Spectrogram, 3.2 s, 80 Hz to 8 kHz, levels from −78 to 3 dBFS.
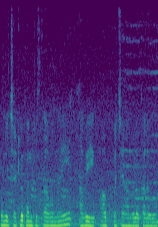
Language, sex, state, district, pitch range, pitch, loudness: Telugu, male, Telangana, Mahabubabad, 140-150 Hz, 145 Hz, -20 LUFS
